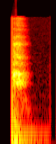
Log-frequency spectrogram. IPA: p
